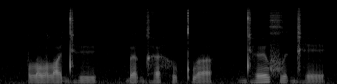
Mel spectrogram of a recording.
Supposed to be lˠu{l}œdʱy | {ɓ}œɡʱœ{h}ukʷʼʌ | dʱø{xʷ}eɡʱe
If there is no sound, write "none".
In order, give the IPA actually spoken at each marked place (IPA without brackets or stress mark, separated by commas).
lˠ, ɓ, h, xʷ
